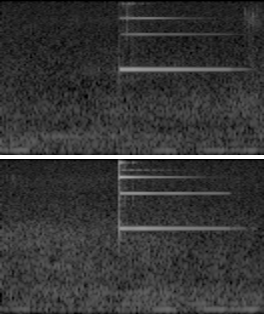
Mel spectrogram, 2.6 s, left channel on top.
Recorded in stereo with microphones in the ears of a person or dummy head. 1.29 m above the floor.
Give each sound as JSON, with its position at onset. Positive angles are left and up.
{"t": 1.2, "sound": "a bell", "side_deg": -85, "distance_m": 1.8}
